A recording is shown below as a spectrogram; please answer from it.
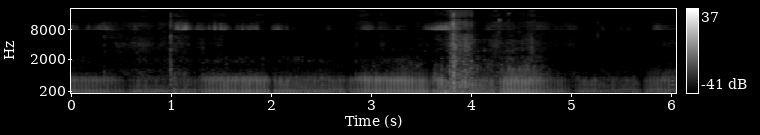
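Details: Ragdoll kitten Omochi, a male born 16 June 2022, kept indoors at a family home in Japan, purrs while being affectionate: a steady, low, rumbling purr that throbs about four times a second and continues through the whole stretch, with faint rustling.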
